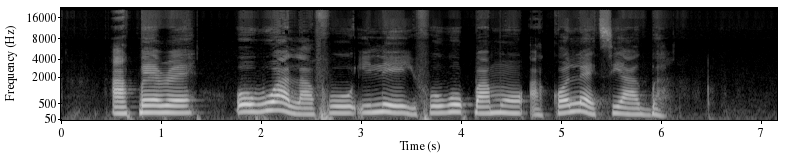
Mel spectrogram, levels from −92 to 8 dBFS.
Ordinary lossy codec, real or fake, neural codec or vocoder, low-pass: none; real; none; none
